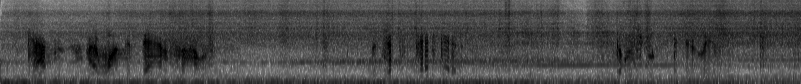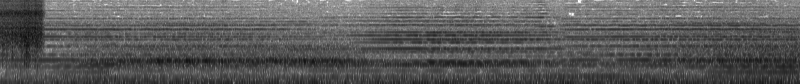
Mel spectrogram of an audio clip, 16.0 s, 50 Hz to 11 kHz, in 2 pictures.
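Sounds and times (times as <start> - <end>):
radio hiss: 0.0 - 8.5
music: 0.0 - 16.0
person speaking: 0.2 - 2.2, 3.7 - 4.7, 6.0 - 7.4.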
